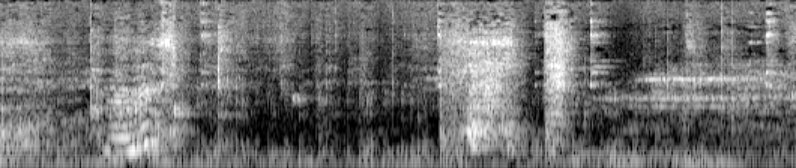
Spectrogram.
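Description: Dishes are scrubbed and washed by hand, with clinking pots and utensils and wet rubbing sounds close by, under intermittent speech.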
